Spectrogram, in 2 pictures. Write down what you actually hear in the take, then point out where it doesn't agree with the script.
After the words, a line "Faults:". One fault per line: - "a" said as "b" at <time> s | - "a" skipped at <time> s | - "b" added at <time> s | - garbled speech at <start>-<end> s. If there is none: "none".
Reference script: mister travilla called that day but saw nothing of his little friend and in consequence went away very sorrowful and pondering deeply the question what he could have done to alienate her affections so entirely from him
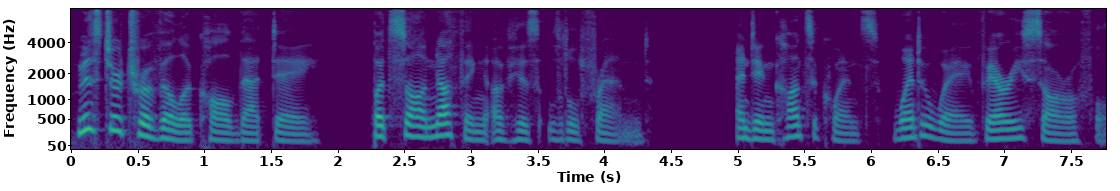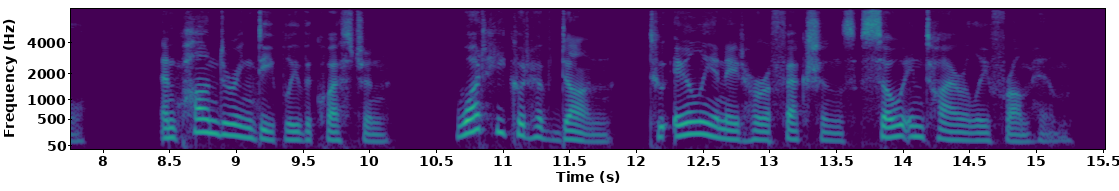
mister travilla called that day but saw nothing of his little friend and in consequence went away very sorrowful and pondering deeply the question what he could have done to alienate her affections so entirely from him
Faults:
none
